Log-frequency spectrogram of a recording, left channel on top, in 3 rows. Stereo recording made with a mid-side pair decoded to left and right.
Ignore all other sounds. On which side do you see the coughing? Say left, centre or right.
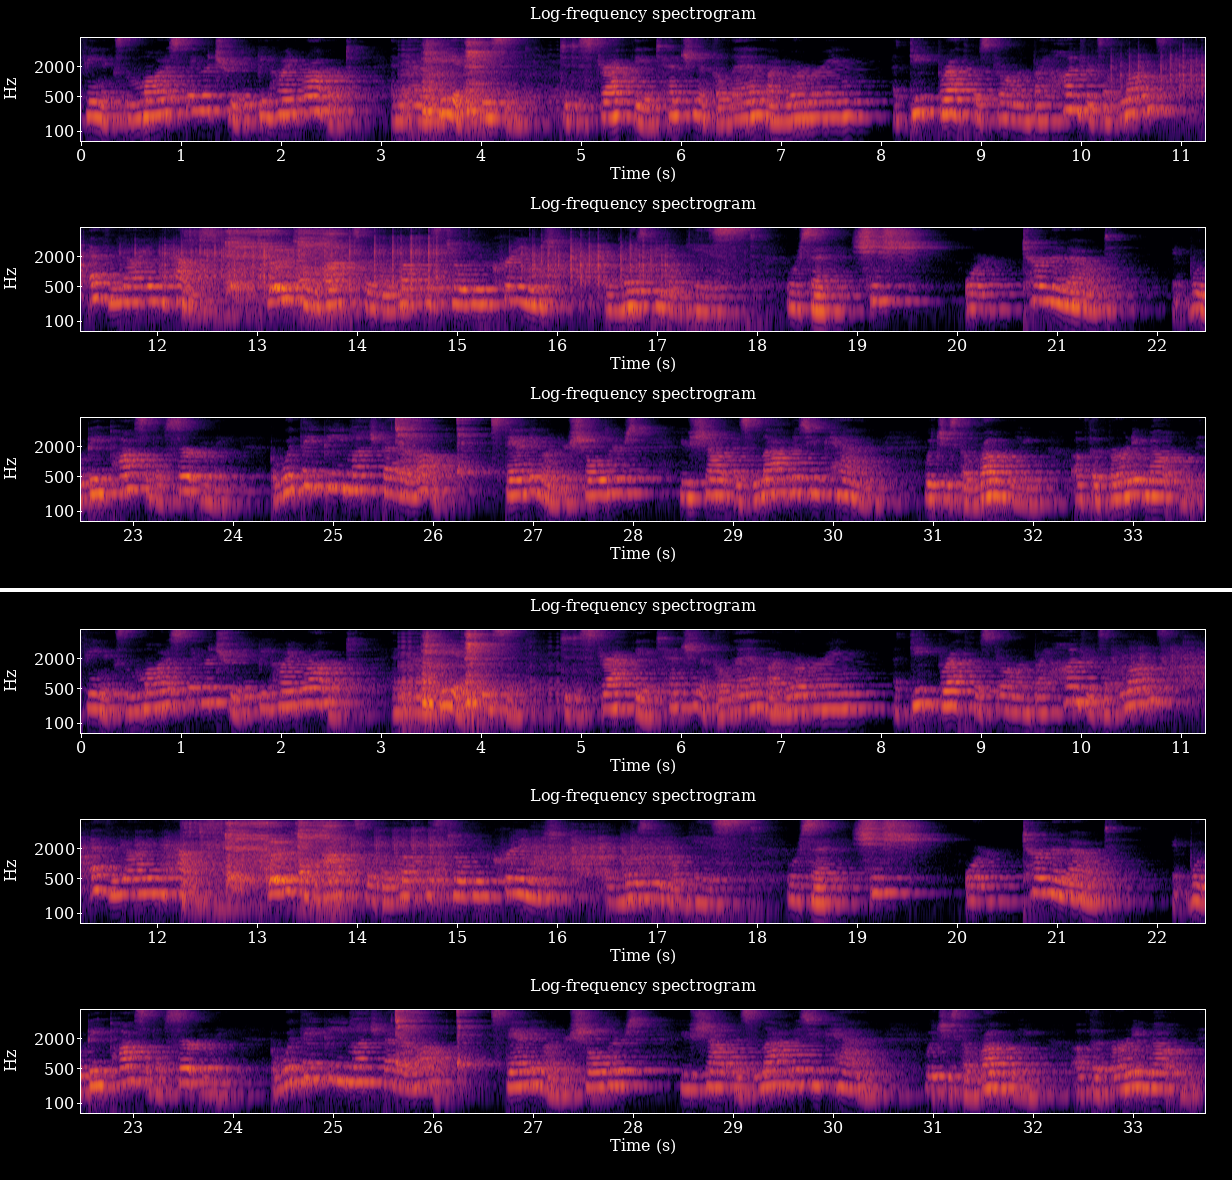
right.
